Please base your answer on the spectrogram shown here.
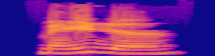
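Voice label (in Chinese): "没人", Chinese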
